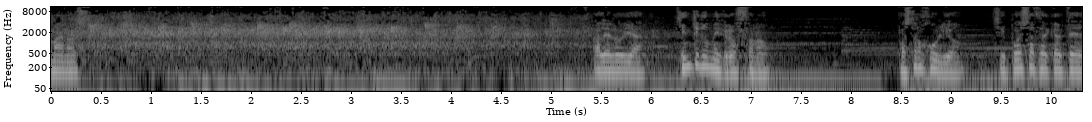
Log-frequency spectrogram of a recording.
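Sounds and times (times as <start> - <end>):
speech: 0.0 - 0.9, 5.4 - 7.3, 8.5 - 10.3
crowd applauding: 0.0 - 6.0.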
